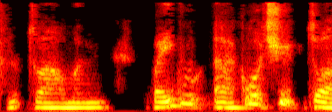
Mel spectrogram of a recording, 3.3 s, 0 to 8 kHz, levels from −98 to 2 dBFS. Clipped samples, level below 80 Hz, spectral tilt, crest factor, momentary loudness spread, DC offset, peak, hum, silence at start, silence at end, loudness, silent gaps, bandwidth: under 0.1%; -60 dBFS; -6 dB/octave; 16 dB; 7 LU; under 0.1%; -8 dBFS; none; 0.05 s; 0 s; -24 LUFS; none; 7.6 kHz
